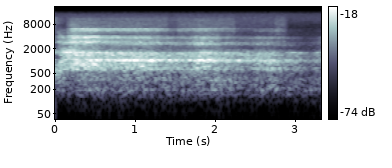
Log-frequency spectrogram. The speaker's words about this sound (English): Taking another nice breath in, seeing if you can really feel all the way into the belly. And a nice slow exhale for six.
